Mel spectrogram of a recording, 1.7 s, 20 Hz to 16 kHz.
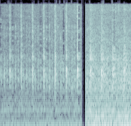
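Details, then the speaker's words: Ford Transit MK7 2.4 RWD diesel van idling, warming up after yard drive, fuel system bled and new injector seal kit fitted; sharp regular knock about seven per second persists though it runs great, owner unsure whether injectors are faulty, unconfirmed. "Its temperature's getting up now. It still runs great, it's just that noise."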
